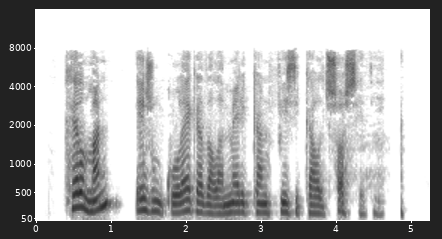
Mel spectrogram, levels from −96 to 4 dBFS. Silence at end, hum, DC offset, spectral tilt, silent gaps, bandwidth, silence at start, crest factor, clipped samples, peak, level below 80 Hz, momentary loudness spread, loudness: 0.35 s; none; under 0.1%; -5 dB/octave; 1.23-1.33 s, 4.76-4.85 s; 8 kHz; 0.4 s; 20 dB; under 0.1%; -4 dBFS; -62 dBFS; 12 LU; -22 LUFS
